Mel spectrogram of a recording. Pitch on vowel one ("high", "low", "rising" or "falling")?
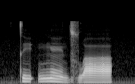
high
